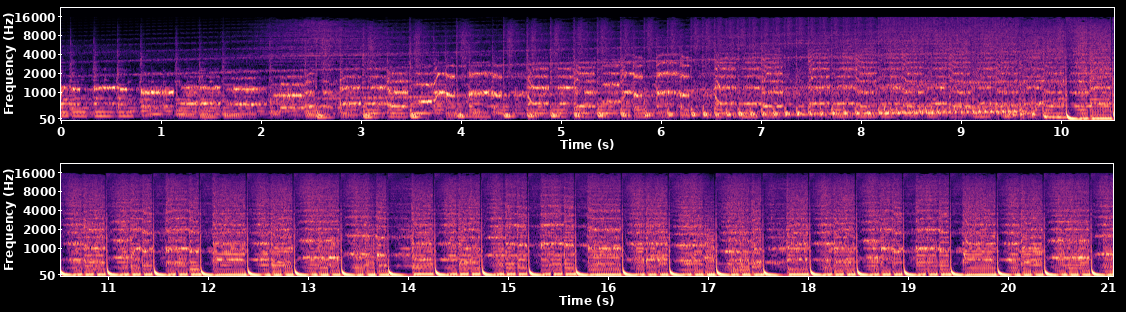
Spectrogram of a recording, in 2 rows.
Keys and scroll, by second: 12.3 3, 13.2 alt+3.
